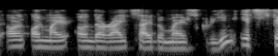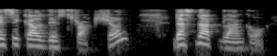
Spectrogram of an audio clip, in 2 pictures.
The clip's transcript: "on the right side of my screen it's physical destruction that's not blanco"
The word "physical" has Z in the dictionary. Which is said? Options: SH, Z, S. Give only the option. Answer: S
